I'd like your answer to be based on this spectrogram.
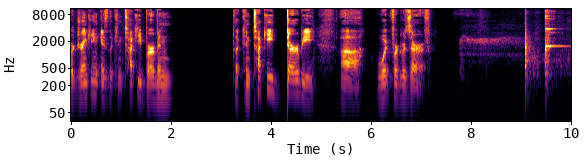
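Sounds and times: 
speech: 0.0 - 2.1, 3.2 - 7.2
glass clinks: 9.4 - 10.0.

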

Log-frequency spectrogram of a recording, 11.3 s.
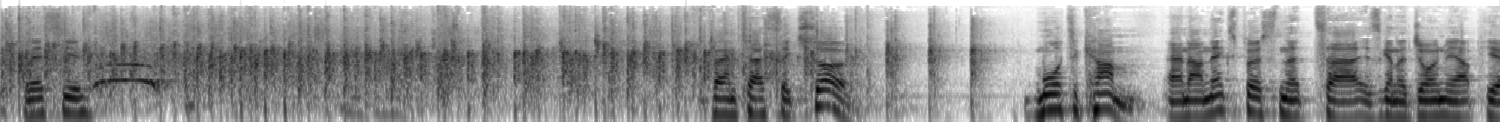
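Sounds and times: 
audience applause: 0.0 - 7.4
speech: 0.2 - 0.8, 5.3 - 6.5, 7.7 - 11.2.

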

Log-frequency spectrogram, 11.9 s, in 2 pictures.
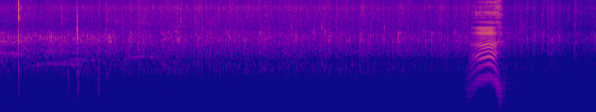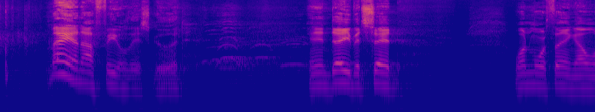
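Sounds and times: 
audience clapping hands: 0.0 - 6.6
speech: 4.7 - 5.1, 6.5 - 7.9, 9.0 - 10.1, 11.1 - 11.8.

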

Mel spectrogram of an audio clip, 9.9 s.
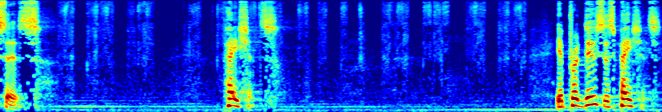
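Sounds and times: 
speech: 0.0 - 0.8, 3.4 - 4.2, 8.4 - 9.9
writing by hand: 0.9 - 8.0.

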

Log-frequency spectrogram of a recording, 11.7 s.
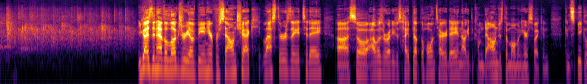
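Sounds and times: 
audience applause: 0.0 - 2.9
speech: 2.8 - 11.7.

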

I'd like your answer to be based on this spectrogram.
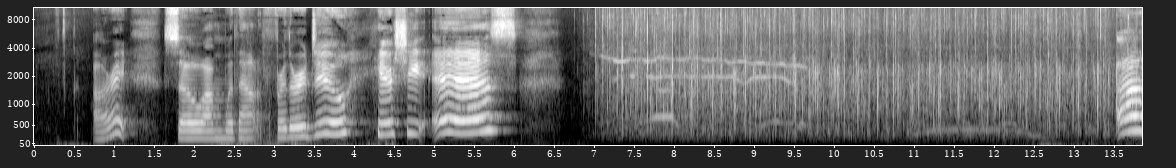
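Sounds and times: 
speech: 0.7 - 6.1
crowd applauding: 6.8 - 13.8
people whooping and cheering: 6.9 - 13.8.

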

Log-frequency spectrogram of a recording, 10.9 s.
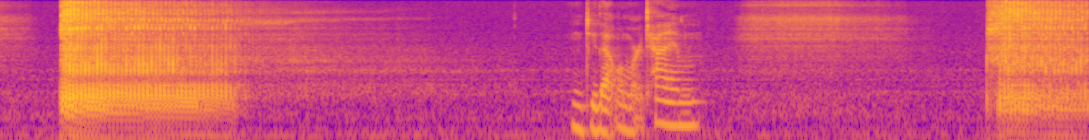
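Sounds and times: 
person blowing lip trill imitating a horse's snort: 0.6 - 3.2, 9.9 - 10.8
speech: 5.7 - 7.6.

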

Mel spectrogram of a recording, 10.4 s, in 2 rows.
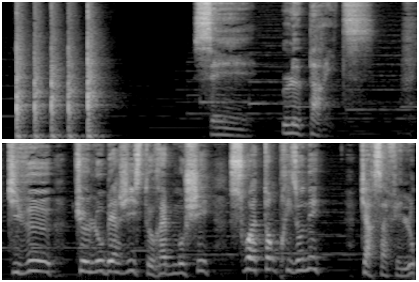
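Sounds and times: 
knocking on the door of an inn: 0.2 - 1.5
speech: 2.4 - 4.7, 5.3 - 10.3.

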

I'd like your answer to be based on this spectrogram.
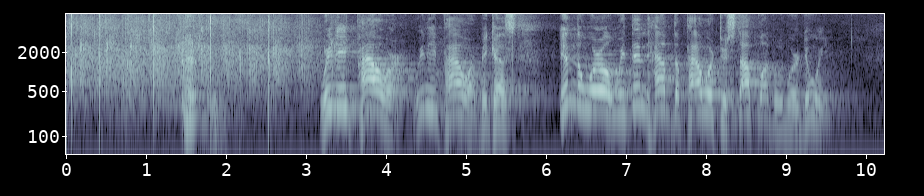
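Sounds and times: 
audience applause: 0.0 - 3.2
speech: 1.5 - 2.1, 3.2 - 9.6.

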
